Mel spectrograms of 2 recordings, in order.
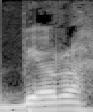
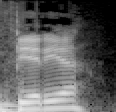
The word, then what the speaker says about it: birria: The birra, how do you pronounce it? – Birria.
